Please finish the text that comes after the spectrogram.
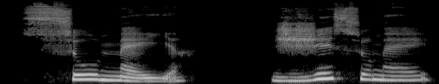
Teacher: The sound at the end is Y, like in yes.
